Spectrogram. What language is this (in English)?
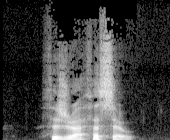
Kabyle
